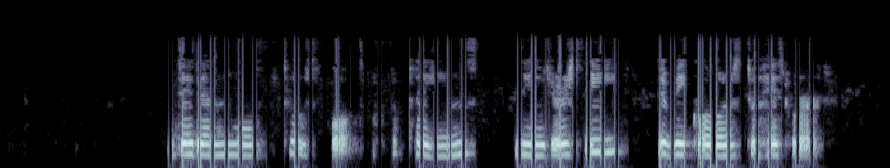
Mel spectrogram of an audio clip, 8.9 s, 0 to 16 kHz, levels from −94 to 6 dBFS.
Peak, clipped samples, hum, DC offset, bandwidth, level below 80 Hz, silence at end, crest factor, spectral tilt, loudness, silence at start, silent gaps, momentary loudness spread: -2 dBFS; under 0.1%; none; under 0.1%; 7.4 kHz; -50 dBFS; 0.7 s; 16 dB; -6.5 dB/octave; -18 LUFS; 1.7 s; 4.89-4.93 s; 18 LU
